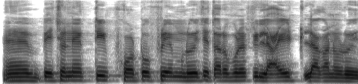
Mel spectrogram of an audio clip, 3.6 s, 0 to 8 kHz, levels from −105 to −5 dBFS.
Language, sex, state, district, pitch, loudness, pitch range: Bengali, male, West Bengal, Dakshin Dinajpur, 135 Hz, -16 LUFS, 130-145 Hz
